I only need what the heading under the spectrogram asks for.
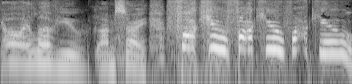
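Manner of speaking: shrill, very high, drawn-out yell. Describing a movie scene, the speaker acts out a man yelling at passing cars. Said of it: "pauses ... to yell at the car".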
